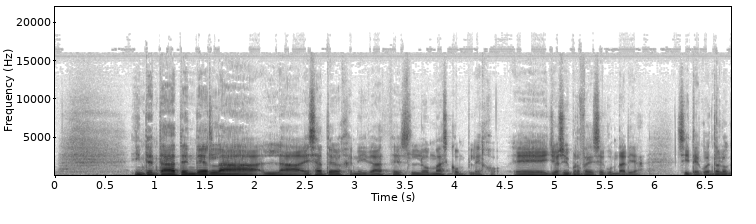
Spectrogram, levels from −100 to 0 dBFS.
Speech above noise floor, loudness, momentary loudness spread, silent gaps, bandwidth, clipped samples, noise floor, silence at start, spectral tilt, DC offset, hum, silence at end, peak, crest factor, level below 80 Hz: 21 dB; -22 LUFS; 21 LU; none; 16.5 kHz; under 0.1%; -43 dBFS; 0.05 s; -6 dB/octave; under 0.1%; none; 0 s; -2 dBFS; 20 dB; -52 dBFS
